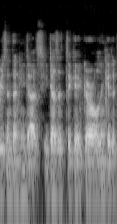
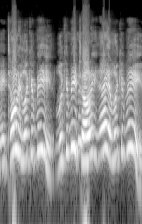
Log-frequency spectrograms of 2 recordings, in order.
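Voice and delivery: put-on very high, very loud childish holler; 19 dB louder than usual. Retelling how a character begged Tony to look at him: imitating Bobby like a five-year-old. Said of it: "Like a five-year-old".

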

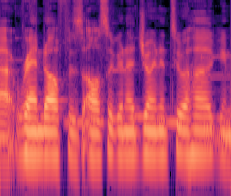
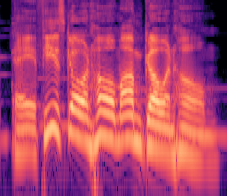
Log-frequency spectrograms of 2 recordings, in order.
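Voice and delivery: shouting, yelling in a character voice; 5 semitones higher, 8 dB louder than usual. Voicing a character who shouts that he is going home too: shouting as Randolph. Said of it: "Randolph shouts".

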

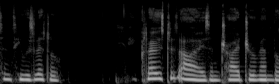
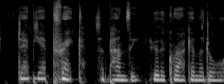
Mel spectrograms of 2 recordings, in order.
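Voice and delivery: ordinary delivery, nothing marked

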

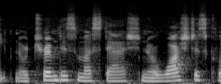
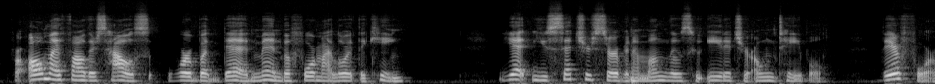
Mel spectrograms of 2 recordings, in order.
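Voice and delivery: ordinary talk, nothing marked

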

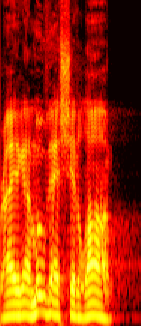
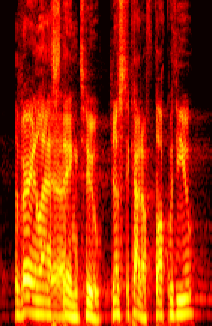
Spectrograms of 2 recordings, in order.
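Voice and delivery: normal talking voice

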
